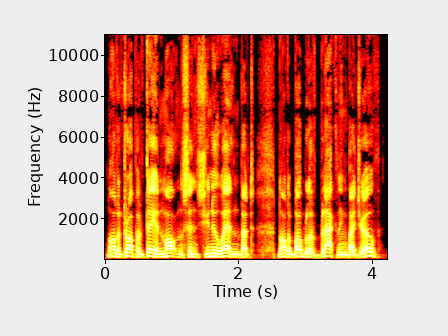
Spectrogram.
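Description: A man's voice: mid-range voice, brisk, dry recording, clean studio sound, lightly acted. A man voicing a swaggering, easygoing housebreaker in a storybook, with cocky, offhand, slangy talk.

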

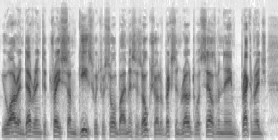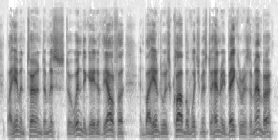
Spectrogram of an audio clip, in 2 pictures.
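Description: A man voicing a confident, shrewd gentleman detective in a storybook reading, precise, genteel and knowing. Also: fairly low pitch, fast, no echo, natural voice. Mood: self-assured.

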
